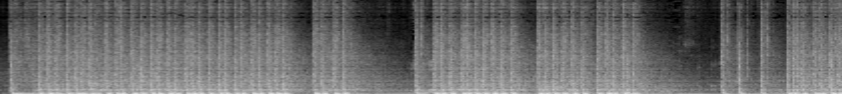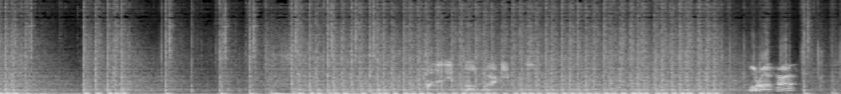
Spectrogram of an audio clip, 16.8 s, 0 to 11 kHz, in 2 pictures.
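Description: Sustained automatic and rifle gunfire in Arma 3, a night Gulf War battle with US Marines, loud and near, rattling bursts nearly continuous with brief lulls, under occasional voices.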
